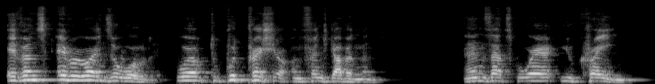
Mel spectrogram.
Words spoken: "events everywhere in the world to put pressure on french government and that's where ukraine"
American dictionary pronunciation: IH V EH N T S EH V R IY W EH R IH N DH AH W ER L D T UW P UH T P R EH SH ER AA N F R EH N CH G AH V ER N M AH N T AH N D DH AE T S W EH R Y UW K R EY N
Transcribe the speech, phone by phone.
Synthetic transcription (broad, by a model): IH V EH N T S EH V R IY W EH R IH N DH AH W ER L D T UW P UH T P R EH SH ER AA N F R EH N CH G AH V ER N M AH N T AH N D DH AE T S W EH R Y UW K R EY N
